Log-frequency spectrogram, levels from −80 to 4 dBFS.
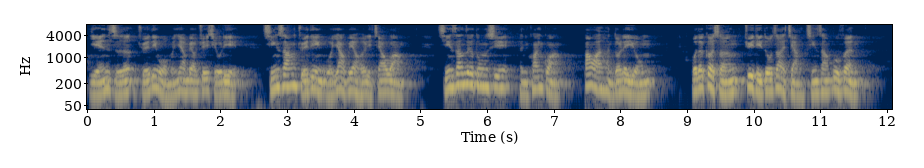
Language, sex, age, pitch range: Chinese, male, 30-49, 115-185 Hz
